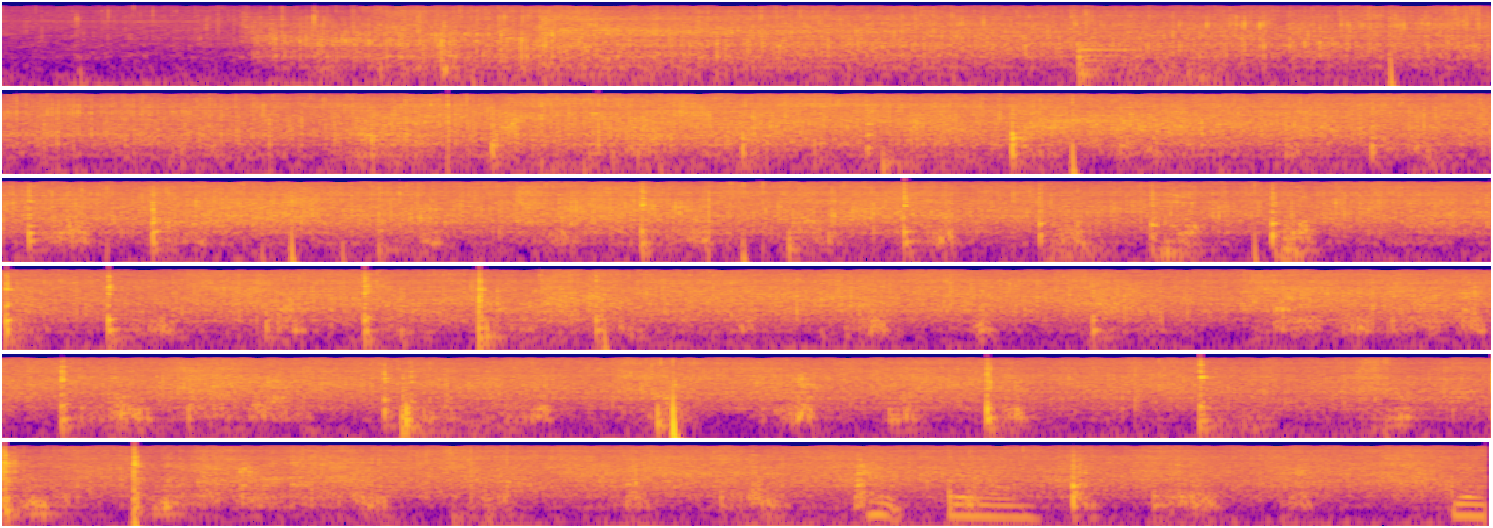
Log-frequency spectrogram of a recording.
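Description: Chopped chicken going into hot oil in a steel wok with fried garlic and shallots: the sizzling jumps up sharply about a second in and keeps on loudly. A metal spoon stirs and scrapes the wok, making frequent sharp clicks.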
